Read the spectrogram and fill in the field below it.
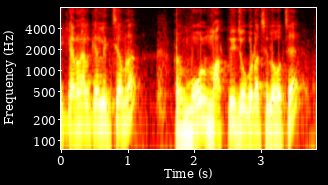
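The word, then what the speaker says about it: alkanol: অ্যালকানল।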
